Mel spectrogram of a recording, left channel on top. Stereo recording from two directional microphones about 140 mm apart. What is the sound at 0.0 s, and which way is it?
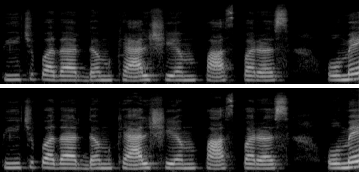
A woman's voice, 10° right (ahead or behind).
